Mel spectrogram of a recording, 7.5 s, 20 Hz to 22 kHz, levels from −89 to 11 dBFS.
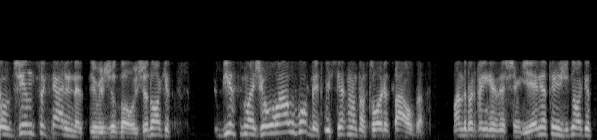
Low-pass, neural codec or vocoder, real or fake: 3.6 kHz; codec, 24 kHz, 6 kbps, HILCodec; fake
